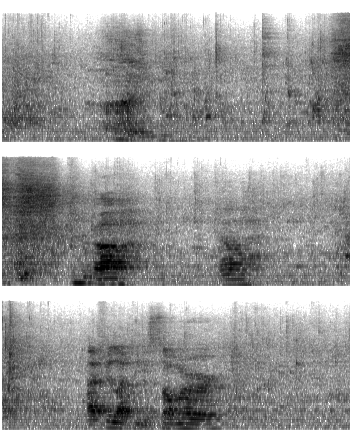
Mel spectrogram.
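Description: Water sloshing and splashing in a small pool around people sitting in it, with a louder splash about three and a half seconds in. Low talk comes in short stretches.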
